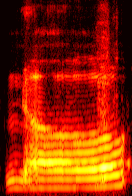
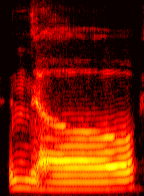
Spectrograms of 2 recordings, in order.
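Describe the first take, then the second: First: Flat, blunt one-word denial; the bodyguard's deadpan no. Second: Deadpan no. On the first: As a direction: drop a dead flat no. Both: Retold or imitated. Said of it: "it was exactly the same tone".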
